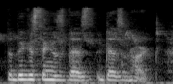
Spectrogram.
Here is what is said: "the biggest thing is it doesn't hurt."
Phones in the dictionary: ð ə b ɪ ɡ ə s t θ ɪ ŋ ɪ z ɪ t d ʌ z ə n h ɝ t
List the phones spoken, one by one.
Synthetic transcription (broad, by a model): ð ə b ɪ ɡ ə s t θ ɪ ŋ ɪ z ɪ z d ʌ z ə n h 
